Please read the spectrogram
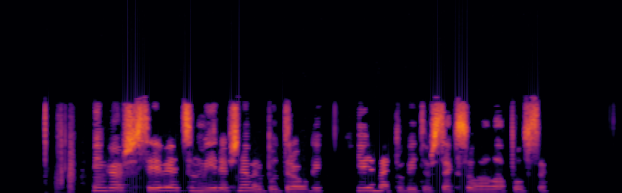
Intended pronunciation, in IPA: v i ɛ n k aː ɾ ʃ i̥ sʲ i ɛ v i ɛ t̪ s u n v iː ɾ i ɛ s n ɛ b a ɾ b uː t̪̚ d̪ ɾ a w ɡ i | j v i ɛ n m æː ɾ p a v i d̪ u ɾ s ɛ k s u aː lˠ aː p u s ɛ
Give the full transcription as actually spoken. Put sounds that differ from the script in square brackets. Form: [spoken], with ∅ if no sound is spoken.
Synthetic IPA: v i ɛ [ŋ] k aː ɾ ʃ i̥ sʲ i ɛ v i ɛ t̪ s u n v iː ɾ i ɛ [ʃ] n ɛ [v] a ɾ b uː t̪̚ d̪ ɾ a w ɡ i | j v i ɛ n m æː ɾ p a v i d̪ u ɾ s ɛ k s u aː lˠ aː p u s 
